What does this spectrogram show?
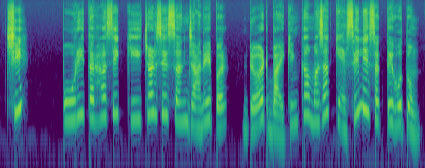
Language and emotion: Hindi, disgusted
